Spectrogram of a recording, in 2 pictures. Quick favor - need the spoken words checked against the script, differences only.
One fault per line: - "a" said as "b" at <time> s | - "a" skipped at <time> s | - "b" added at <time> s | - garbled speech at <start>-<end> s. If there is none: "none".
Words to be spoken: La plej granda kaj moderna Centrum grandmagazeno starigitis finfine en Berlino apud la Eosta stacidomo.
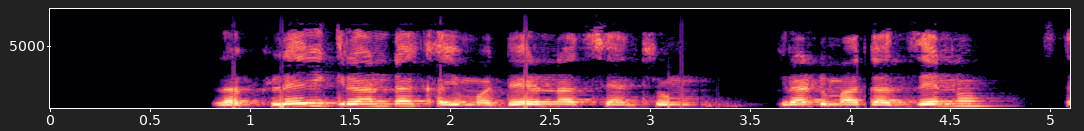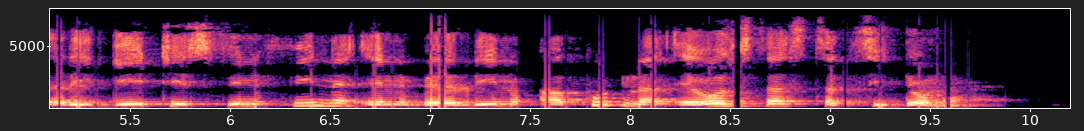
none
